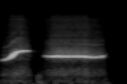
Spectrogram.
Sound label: human whistle soft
